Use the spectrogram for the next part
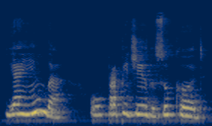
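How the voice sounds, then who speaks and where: A woman's voice: high voice, takes it slowly, warm tone. A Brazilian woman teaching English grammar, patiently repeating her examples and checking in with her listeners as she goes. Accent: Brazilian Portuguese. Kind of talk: explaining grammar to learners.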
